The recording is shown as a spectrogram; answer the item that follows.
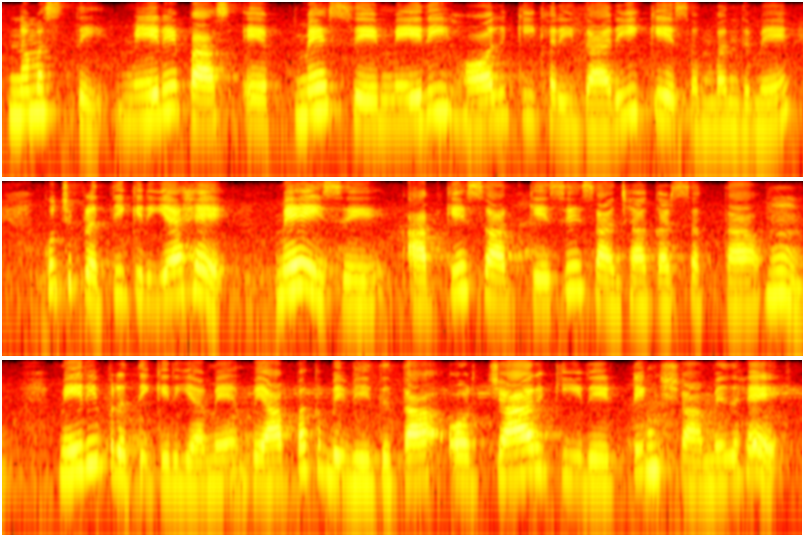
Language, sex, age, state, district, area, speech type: Hindi, female, 30-45, Madhya Pradesh, Harda, urban, read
